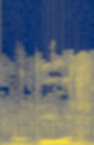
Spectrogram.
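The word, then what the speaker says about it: Beaune: Наконец-таки приехали в город Бон. Пишется Бауне, я подпишу как правильно.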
